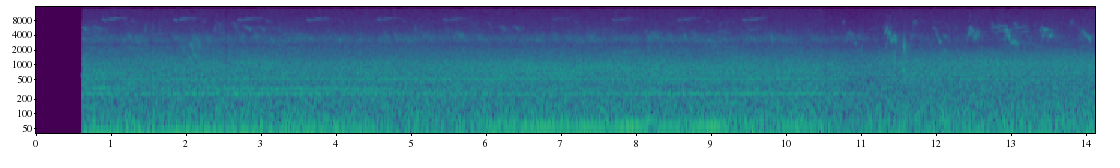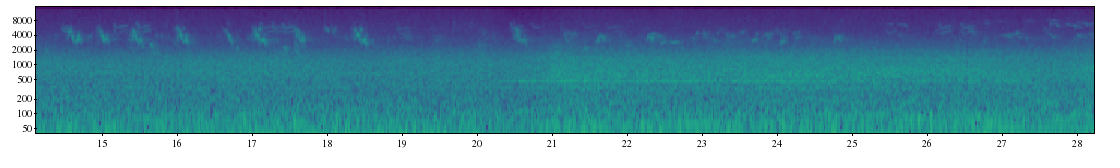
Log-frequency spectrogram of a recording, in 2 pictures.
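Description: Birds chirping and calling, short high notes repeating over a steady low hum. About two-thirds of the way in, a broader rushing noise with a faint steady tone builds up under the birdsong.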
